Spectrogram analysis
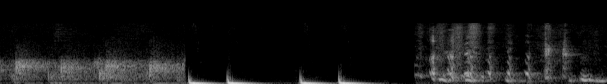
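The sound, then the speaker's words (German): A loud, deep heartbeat thumps twice in a lub-dub rhythm, four heavy low thuds in all, set between a stretch of shuffling noise and a burst of laughter. “Schimpanse. Wilder Hund. Schritte, Herzklopfen und Lachen.”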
